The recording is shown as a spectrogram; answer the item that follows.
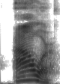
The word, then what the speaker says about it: hour: nguyên âm đúng chưa tại vì người Mỹ không phát âm cái chữ h h n đó mà họ trong chữ này họ đâu là thì nó bắt đầu bằng cái âm là A đúng chưa rồi mới u a a rồi mới ờ our our Thì đó bắt đầu một nguyên âm chứ không phải là âm h h vì thế cho nên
